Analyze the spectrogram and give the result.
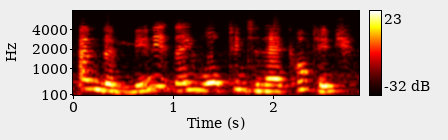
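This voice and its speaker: A woman's voice: a little high, unhurried, a little mellow, distant mic, a little hiss or hum, poor audio. A woman telling a bedtime story to young children, expressively, repeating phrases for emphasis, slightly away from the mic.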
